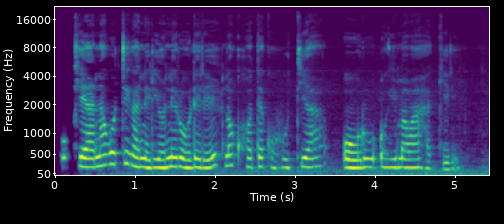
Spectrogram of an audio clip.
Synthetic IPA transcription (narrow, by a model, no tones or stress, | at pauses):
okʰeanaɣotiɣaneɾiɔneɾoɾeɾenɔko̥hɔtɛkohutia | oɾuʔoɣimawaɦakiɾi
